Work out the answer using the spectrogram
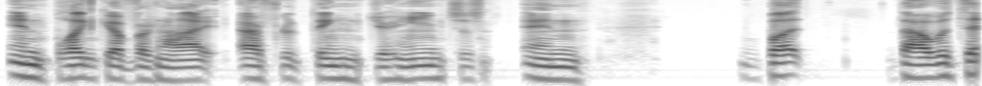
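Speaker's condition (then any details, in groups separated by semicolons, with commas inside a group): Traumatic brain injury from tumour; brain tumour, about 54 percent removed, balance lost; onset 7 years ago, radiation, arm crutches, physical therapy; speech affected, in speech therapy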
